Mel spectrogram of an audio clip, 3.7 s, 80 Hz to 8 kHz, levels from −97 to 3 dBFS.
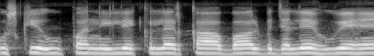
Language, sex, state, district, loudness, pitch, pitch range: Hindi, male, Jharkhand, Deoghar, -13 LUFS, 195 Hz, 190-205 Hz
